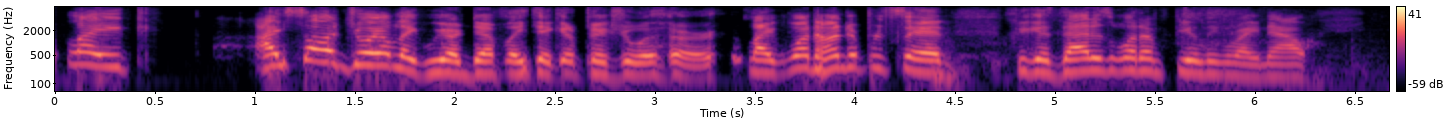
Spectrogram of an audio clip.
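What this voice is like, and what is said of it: Noticeably upbeat, happy-sounding voice. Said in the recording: “you can tell from my voice that I am in a completely different mood ... completely different mood”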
